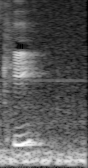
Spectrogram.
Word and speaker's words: chi: called chiasm coming from the greek letter he pronounced ki in english which uh shows how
